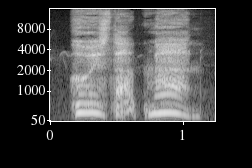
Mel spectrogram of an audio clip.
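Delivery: frightened whisper. Narrating a story, a character suddenly speaks up: frightened whisper. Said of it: "said in a frightened whisper".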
